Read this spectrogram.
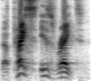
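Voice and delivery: loud, slow quoting of the line; mock catchphrase quote. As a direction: savor the catchphrase slowly. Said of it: "God damn quote".

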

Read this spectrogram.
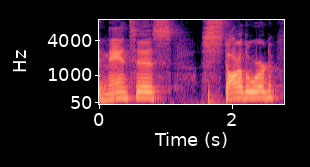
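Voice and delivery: usual speaking voice

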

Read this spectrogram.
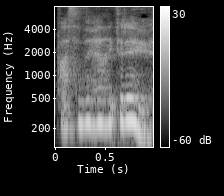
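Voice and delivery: a sheepish whisper to the listeners; whispered confession. Real, not acted. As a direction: breathe it as a quiet whisper. Confessional aside about yarn thoughts.

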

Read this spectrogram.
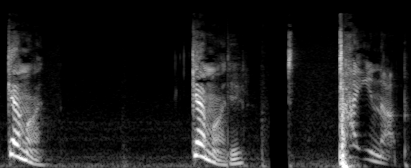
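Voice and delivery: stern scolding elder. Acted. Scolding Michael over his dirty song, stern. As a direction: scold him like a disappointed uncle.

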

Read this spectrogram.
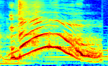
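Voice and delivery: put-on high, loud toddler refusal; bratty baby shout. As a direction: yell it like a cranky toddler. Acting as a baby.

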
